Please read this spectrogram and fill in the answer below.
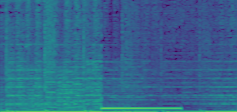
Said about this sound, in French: Attention, ça sonne quelque part, c'est peut-être votre téléphone.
